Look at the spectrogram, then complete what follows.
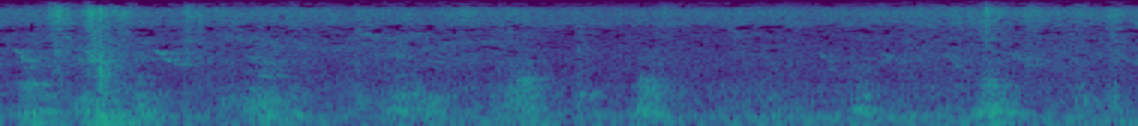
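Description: Newborn piglets and their sow grunting and squeaking in short, soft calls, with a couple of knocks near the start and one near the end, over a steady high hiss.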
